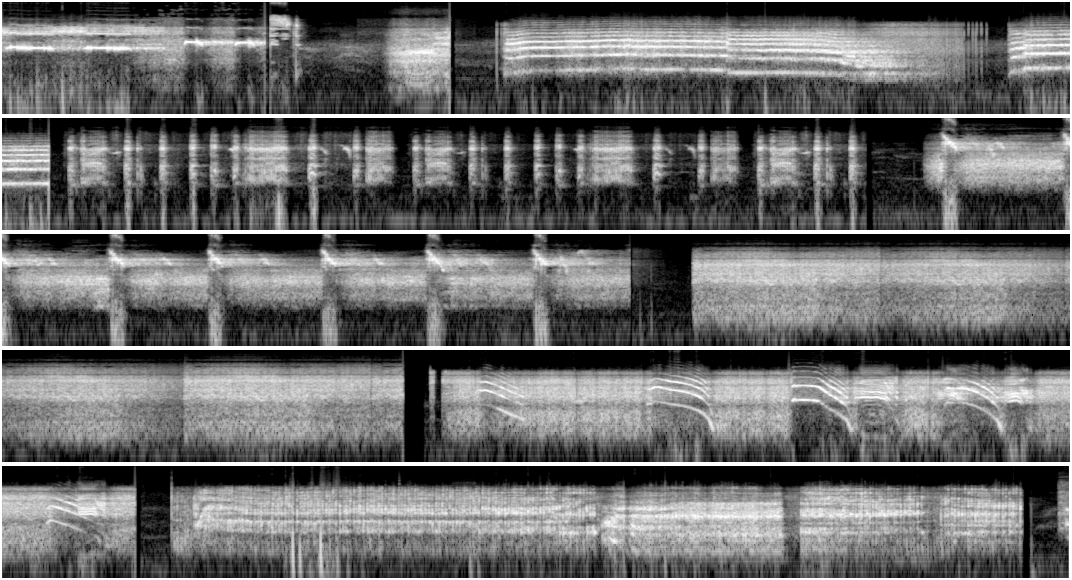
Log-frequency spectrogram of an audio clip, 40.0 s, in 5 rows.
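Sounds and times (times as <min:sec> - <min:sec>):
bird clicking and chirping: 0:08.4 - 0:20.6
steady hiss: 0:20.6 - 0:27.0.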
